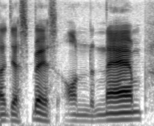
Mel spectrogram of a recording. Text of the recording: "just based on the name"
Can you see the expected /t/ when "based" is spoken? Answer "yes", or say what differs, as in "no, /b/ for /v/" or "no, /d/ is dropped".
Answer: no, /t/ is dropped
